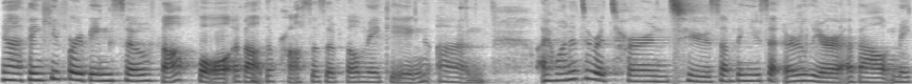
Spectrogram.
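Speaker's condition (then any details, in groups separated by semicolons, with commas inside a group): No condition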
